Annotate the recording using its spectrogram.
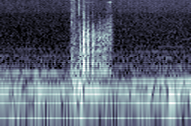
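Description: A short jingling chime rings once.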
